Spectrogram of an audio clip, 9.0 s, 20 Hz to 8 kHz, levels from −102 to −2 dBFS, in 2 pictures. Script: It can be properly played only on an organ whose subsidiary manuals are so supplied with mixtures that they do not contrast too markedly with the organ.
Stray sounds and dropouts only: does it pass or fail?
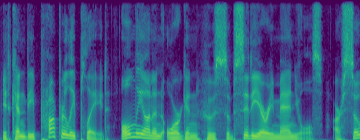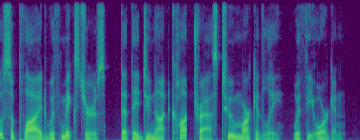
fail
